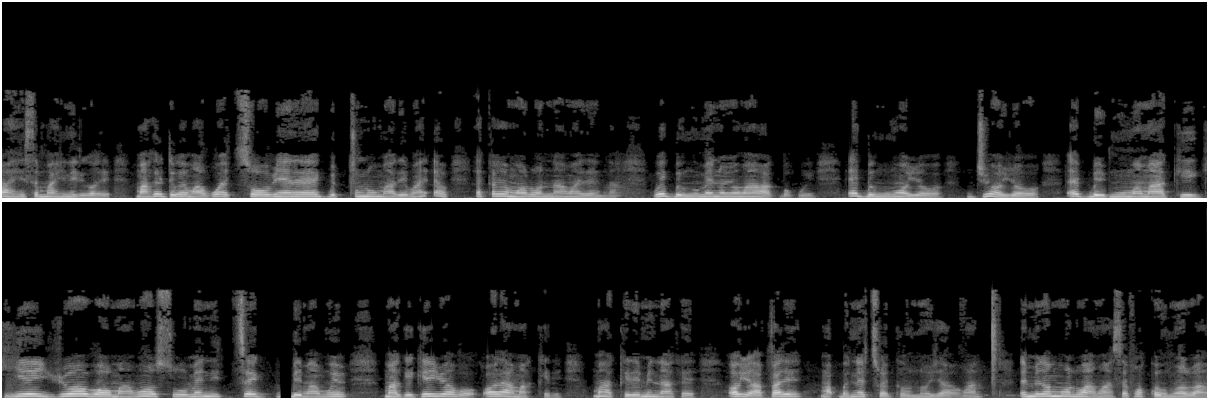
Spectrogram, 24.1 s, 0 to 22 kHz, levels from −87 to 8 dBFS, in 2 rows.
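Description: From start to finish the speech has a limited bandwidth, and two layers of artefacts sit on top of each other and are heard together. This is likely transcoding between lossy codecs. The character points to a low-rate MP3 of roughly 38 kbit/s that was then re-encoded as AAC-LC at around 48 kbit/s. The second encoder spent its bits reproducing the first one's damage and added its own, and the lower of the two bandwidth limits carried through.

At 14.83 s, right after "ma moi osomeh nitse", the speech drops out into silence for 120 ms. It resumes at 14.96 s. The sudden gap in mid-flow is a playback stall, and its likely cause is the player running short of buffered data or having its output thread held up.

From 14.96 s to 15.08 s, the speech that follows the gap sounds rushed. It runs at twice normal speed but keeps its pitch. This is time-compressed catch-up. To absorb the 120 ms backlog left by the stall, the player removed small slices of the signal and cross-faded the remaining pieces together. 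That packs the delayed material into the next 120 ms and brings playback back into step.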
